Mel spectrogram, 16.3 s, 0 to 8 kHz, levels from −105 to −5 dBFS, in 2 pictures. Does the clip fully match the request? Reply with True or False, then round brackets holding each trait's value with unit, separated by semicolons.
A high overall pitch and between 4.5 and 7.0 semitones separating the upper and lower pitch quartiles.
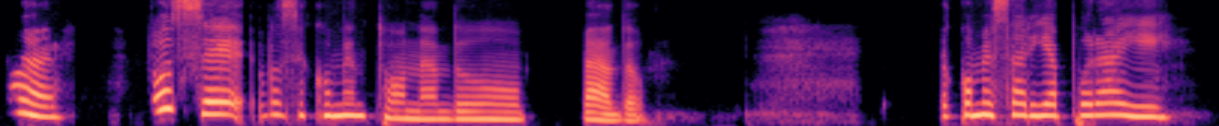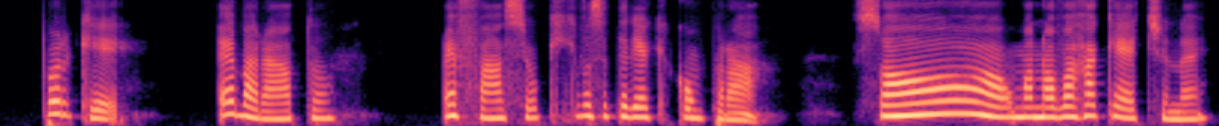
True (230 Hz; 5.6 semitones)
